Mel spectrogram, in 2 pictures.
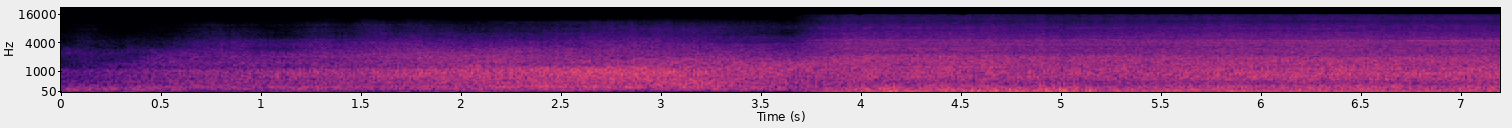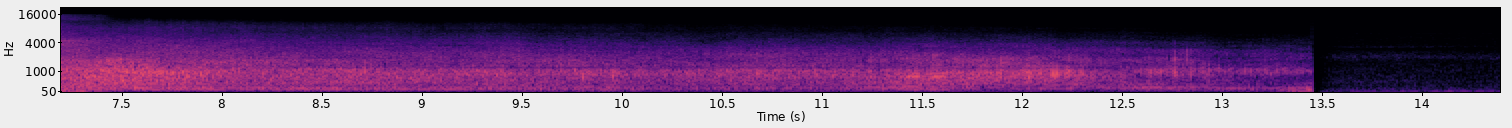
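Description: Opel Astra Sports Tourer estate car driving past on a road: engine and tyre noise swells as it approaches, is loudest with a low rumble as it goes by a few seconds in, then fades as it drives away. The sound cuts off suddenly near the end.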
